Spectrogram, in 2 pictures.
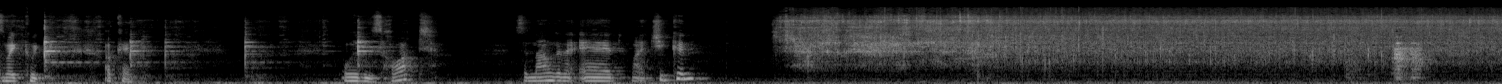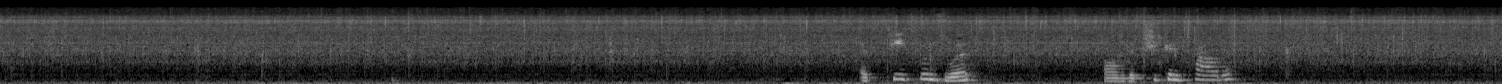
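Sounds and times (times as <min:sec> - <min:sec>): chicken sizzling in hot oil: 0:07.7 - 0:30.0.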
